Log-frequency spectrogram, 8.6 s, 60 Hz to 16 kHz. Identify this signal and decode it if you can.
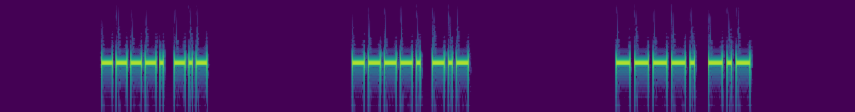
Morse code, heard as a keyed tone, about 31 wpm, 700 Hz. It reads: 9K 9K 9K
